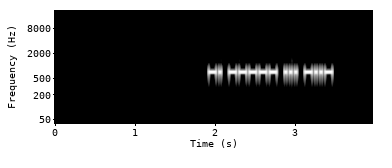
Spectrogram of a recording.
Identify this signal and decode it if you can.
Morse code, heard as a keyed tone, about 38 wpm, 700 Hz. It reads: N0SX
